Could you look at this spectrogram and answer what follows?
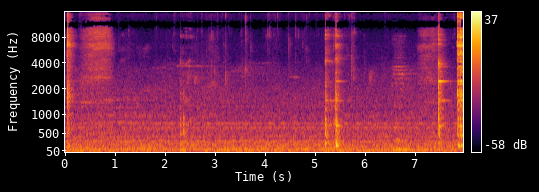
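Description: Tableware clinking: a steel spoon, steel plate and glass knocked together while eating, as scattered sharp clinks with a louder cluster near the end.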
